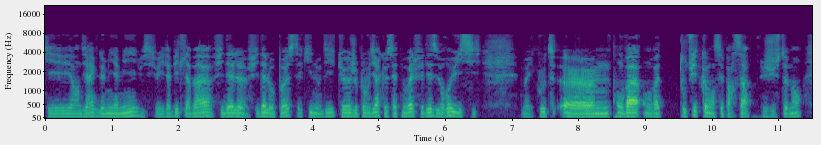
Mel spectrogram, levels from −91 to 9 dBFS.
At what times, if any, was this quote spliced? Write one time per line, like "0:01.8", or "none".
none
